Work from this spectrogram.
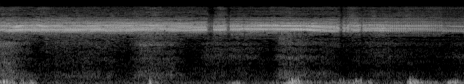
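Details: Insect calling from inside an old well: a steady, unbroken, shrill high-pitched buzz that holds one pitch throughout, with soft low thumps scattered underneath.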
